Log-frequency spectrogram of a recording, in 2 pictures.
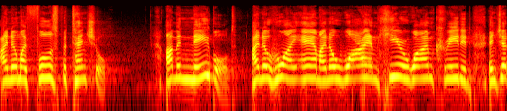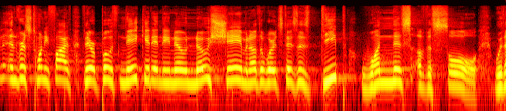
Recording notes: originally preached in East Falls, Philadelphia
